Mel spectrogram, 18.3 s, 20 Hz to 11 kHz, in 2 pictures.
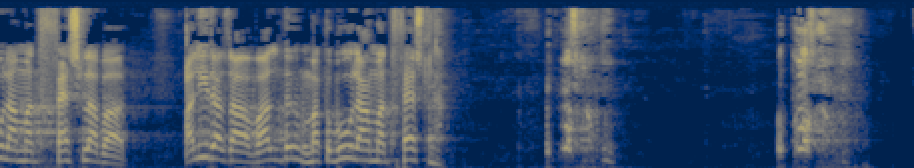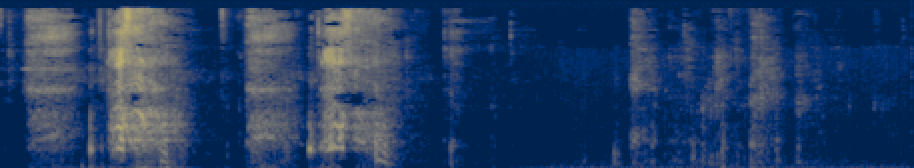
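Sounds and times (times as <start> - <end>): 
speech: 0.0 - 4.6, 5.6 - 6.2, 7.9 - 8.4, 12.4 - 13.2
person sneezing: 5.5 - 6.2, 10.1 - 11.0, 12.3 - 13.2.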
